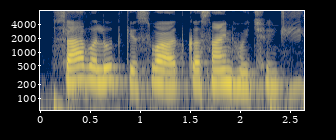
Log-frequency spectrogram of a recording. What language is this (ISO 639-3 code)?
mag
